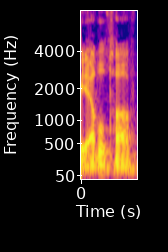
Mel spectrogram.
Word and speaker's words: Ebeltoft: Williams, is part of the Ebeltoff Group. I'm saying that correctly, I think. – That is correct. – First of all, tell us a little bit about the Ebeltoff Group.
